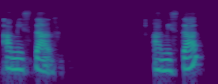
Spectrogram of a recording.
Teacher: la sílaba tónica está al final de la palabra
